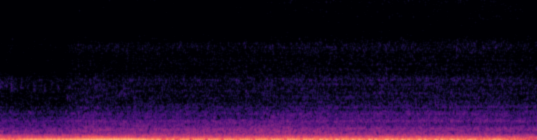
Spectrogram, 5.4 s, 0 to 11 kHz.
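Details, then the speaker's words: 1998 Chevy K1500 5.7 Vortec with stalling and loss of power despite many new fuel and ignition parts: deep, lumpy idle whose rpm sags and swells instead of holding steady; rough idle, cause unknown. "but it says she is a rough idol rpms in her literally just bounce everywhere"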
